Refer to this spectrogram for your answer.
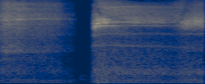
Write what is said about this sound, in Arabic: صوت النفس يلا فكيت السنوركل بسم الله نزلت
